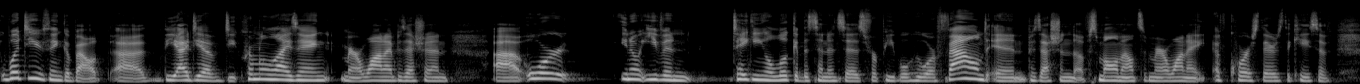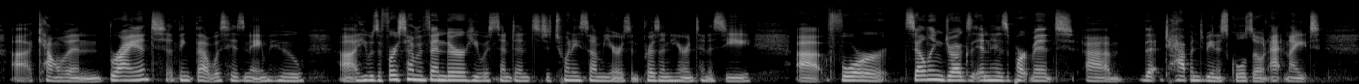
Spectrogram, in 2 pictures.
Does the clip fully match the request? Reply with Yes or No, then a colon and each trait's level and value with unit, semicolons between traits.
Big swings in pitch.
No: average, 3.2 semitones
